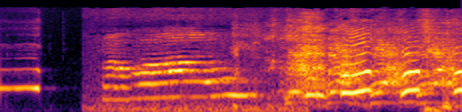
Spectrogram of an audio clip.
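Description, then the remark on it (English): A cat meows: a brief chirp, then a long, drawn-out yowl that bends in pitch and turns rougher and louder toward the end, with no one talking. “Fuck you, cat.”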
